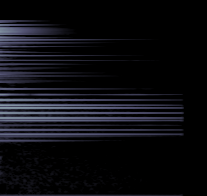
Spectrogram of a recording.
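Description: A single bright, bell-like ding sound effect with several high ringing tones, fading away over about a second and a half.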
